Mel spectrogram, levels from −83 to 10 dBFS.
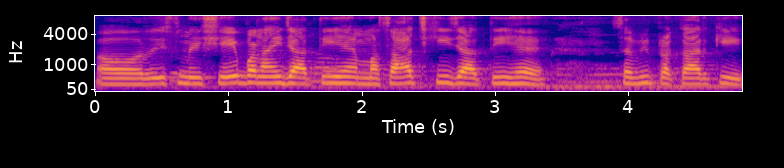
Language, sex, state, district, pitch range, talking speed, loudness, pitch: Hindi, female, Uttar Pradesh, Jyotiba Phule Nagar, 195-220 Hz, 85 wpm, -17 LUFS, 210 Hz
